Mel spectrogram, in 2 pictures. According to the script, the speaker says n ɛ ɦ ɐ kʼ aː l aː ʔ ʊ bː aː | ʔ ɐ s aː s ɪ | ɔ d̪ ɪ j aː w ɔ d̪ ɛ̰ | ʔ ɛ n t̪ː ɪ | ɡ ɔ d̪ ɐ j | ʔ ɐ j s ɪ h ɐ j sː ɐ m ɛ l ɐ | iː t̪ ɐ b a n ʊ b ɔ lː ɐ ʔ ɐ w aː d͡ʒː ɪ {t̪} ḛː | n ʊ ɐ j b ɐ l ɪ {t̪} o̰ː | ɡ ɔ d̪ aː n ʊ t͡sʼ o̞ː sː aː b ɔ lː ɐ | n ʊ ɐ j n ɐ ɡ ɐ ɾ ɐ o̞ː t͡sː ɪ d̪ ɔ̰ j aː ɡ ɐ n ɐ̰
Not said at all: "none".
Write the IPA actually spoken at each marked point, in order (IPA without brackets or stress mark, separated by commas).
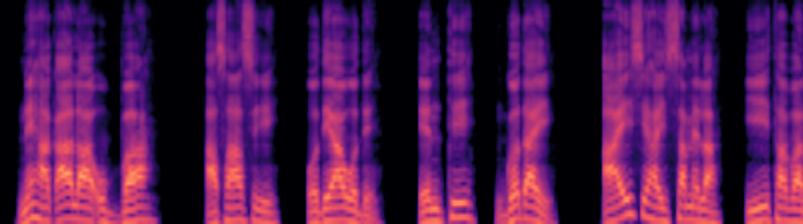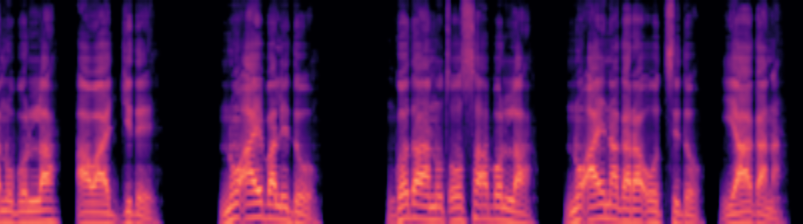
d̪, d̪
